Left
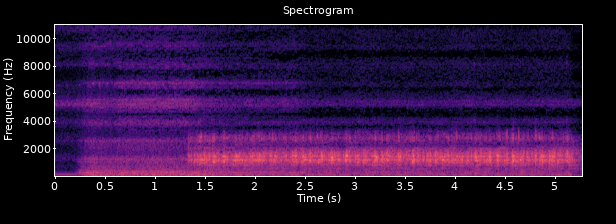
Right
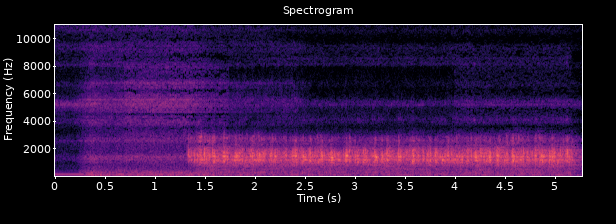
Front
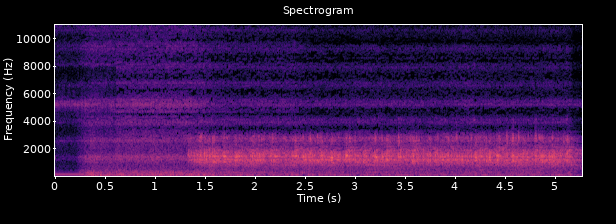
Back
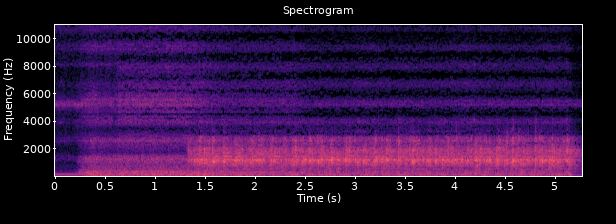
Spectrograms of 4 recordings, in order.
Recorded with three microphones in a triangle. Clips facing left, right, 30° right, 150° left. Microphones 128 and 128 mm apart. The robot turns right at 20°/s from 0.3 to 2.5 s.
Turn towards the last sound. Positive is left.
turn(degrees=165)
